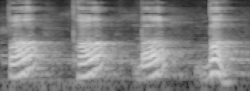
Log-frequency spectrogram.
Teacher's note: ઉષ્ઠ્ય એટલે કે હોઠ દ્વારા જેનો ઉચ્ચાર થાય છે એવા ધ્વનિ છે, પ વર્ગના ધ્વનિ પણ કહી શકાય. · પ અને ફ અઘોષ છે, બ અને ભ ઘોષ છે. એમાં પ અલ્પપ્રાણ છે, ફ મહાપ્રાણ છે.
